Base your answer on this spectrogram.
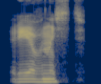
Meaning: jealousy
- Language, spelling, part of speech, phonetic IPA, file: Russian, ревность, noun, [ˈrʲevnəsʲtʲ], Ru-ревность.ogg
